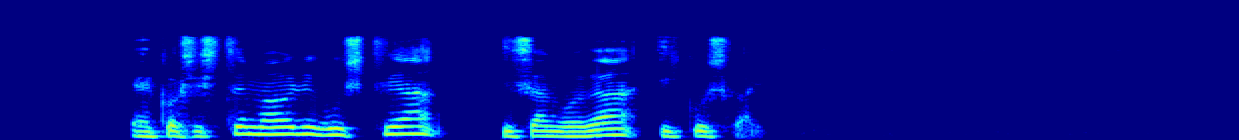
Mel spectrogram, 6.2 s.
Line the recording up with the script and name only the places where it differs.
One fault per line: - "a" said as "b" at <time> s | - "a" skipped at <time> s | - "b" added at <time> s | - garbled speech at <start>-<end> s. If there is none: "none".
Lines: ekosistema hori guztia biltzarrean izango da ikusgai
- "biltzarrean" skipped at 2.1 s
